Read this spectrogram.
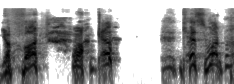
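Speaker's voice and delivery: slow, high-pitched drawl. Acting out Grandpa Joe in front of Wonka: imitating Grandpa Joe. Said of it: "Grandpa Joe in front of him is like".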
